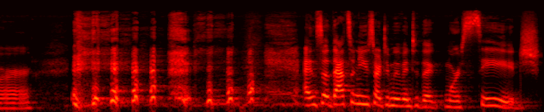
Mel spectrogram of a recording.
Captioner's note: laughs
